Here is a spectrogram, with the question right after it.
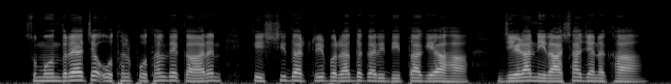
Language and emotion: Dogri, sad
